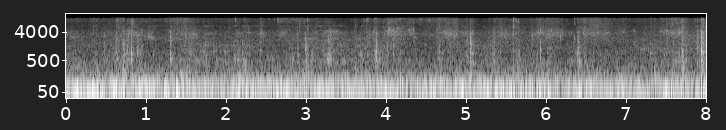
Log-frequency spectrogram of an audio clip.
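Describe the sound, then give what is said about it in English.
Rattling clicks of a garden hose being unwound outdoors: many irregular, quick clicks and ratchet-like ticks over a steady low rumble, moderately loud throughout. “we got the hose thingy out here. Unwinding the hose.”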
